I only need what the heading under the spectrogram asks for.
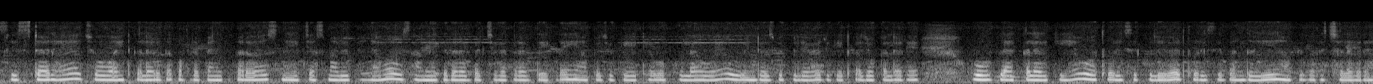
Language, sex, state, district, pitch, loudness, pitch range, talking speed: Hindi, female, Jharkhand, Sahebganj, 205 Hz, -17 LUFS, 200-215 Hz, 300 wpm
